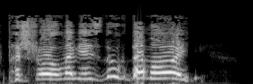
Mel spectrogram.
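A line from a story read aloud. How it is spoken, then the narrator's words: Shouting in strange voice. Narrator (Russian): закричал кучеру не своим голосом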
